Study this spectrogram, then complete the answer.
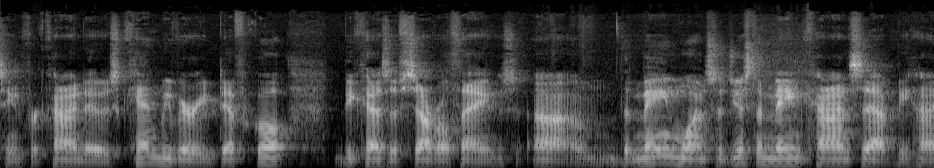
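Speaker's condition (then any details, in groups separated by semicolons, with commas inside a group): No condition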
